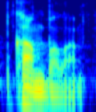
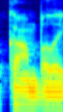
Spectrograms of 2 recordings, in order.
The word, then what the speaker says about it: камбала: Кабала и камбала. Ну, по поводу камбала и камбалы мы как-то уже говорили, что и то, и другое ударение в русском языке допустимо.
